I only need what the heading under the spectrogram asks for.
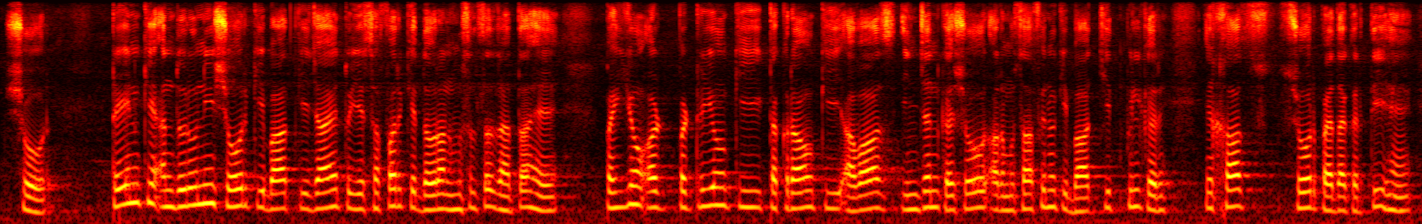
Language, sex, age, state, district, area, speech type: Urdu, male, 18-30, Uttar Pradesh, Saharanpur, urban, spontaneous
